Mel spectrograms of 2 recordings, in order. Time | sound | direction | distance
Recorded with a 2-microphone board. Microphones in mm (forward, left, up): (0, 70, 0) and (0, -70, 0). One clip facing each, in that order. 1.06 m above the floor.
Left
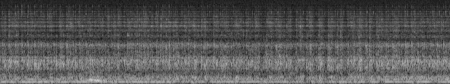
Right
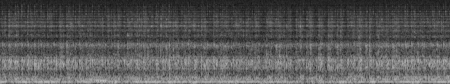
0.8 | a whoosh | 40° left (ahead or behind) | 3.5 m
